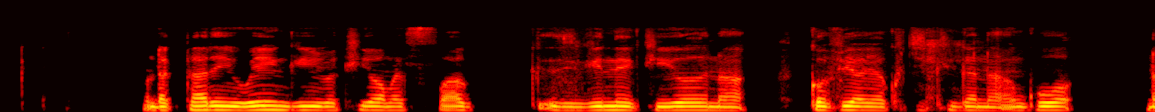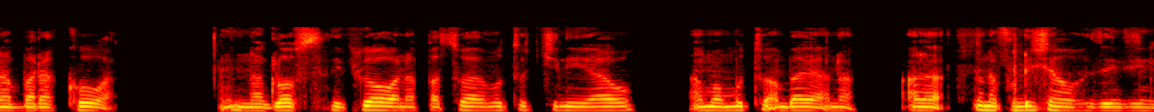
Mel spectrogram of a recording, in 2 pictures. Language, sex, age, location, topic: Swahili, male, 18-24, Wajir, health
